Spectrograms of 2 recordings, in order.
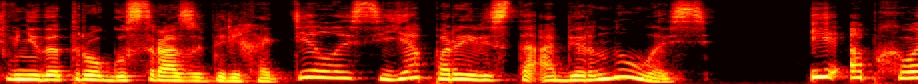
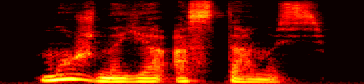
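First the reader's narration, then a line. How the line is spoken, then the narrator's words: Soft whisper. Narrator (Russian): тихонько прошептал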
